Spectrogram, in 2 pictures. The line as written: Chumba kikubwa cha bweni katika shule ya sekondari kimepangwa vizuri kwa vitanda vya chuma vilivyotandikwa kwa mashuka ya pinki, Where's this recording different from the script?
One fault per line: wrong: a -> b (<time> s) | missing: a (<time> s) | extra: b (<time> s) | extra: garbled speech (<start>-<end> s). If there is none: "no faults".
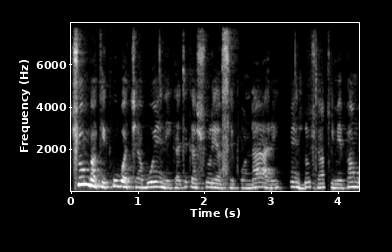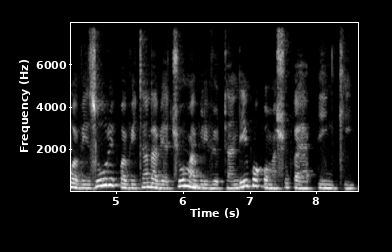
extra: garbled speech (3.3-3.8 s)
